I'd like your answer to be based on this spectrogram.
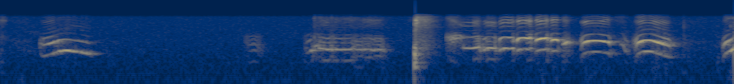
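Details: A single sharp, explosive sneeze, then an infant answers with bursts of giggling and belly laughter; earlier infant vocal sounds; baby laughing at a sneeze.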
